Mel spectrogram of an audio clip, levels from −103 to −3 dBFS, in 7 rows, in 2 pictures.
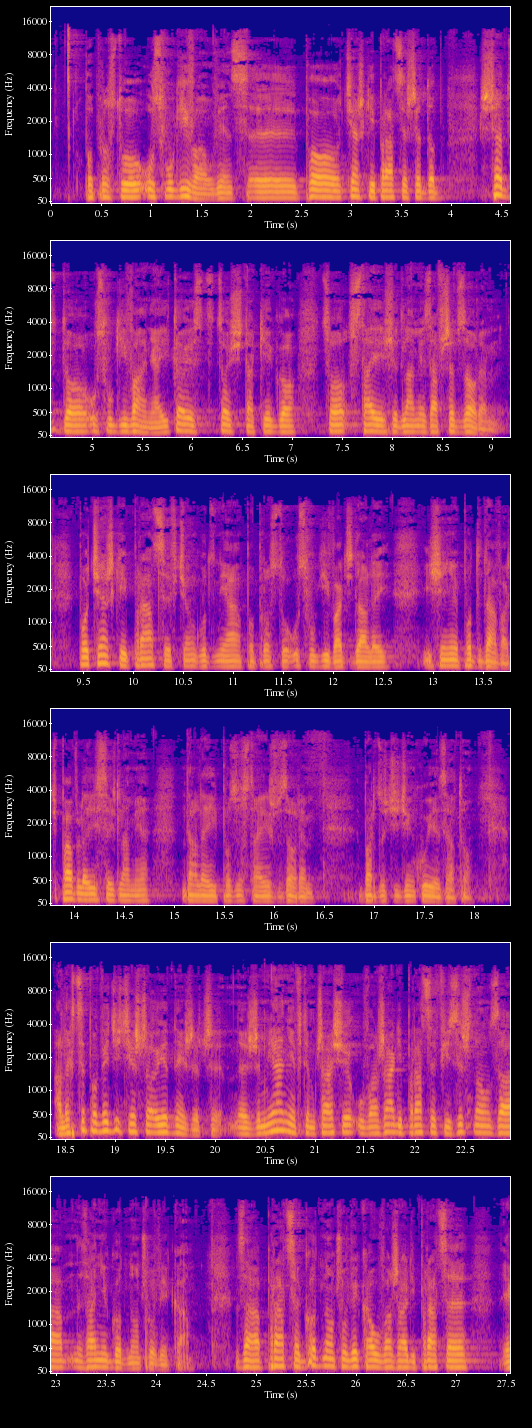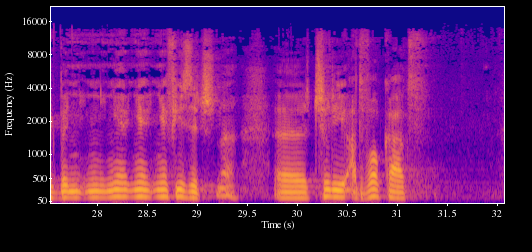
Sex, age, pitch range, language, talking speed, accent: male, 40-59, 105-140 Hz, Polish, 145 wpm, native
